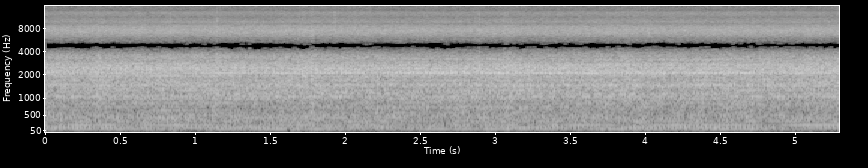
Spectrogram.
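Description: Twin 250-horsepower outboard motors running steadily at cruising speed, driving a wooden speedboat, with the rush of the wake and spray behind the stern.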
